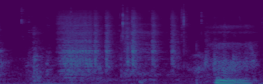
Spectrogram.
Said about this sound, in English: Sorry, I was typing.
